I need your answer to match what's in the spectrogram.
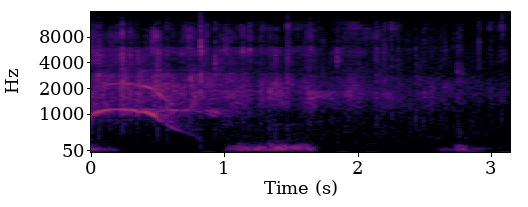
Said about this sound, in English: Give him a clap.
